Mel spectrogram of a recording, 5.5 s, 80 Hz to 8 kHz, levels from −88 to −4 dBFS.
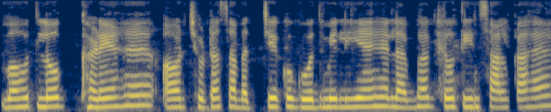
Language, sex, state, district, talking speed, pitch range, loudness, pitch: Hindi, female, Uttar Pradesh, Deoria, 185 wpm, 215-230 Hz, -16 LUFS, 225 Hz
